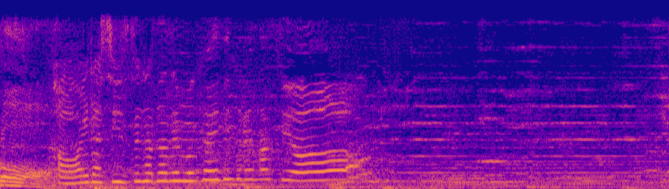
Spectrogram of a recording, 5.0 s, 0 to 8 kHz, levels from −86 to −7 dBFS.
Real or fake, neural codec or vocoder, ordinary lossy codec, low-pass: fake; codec, 16 kHz in and 24 kHz out, 2.2 kbps, FireRedTTS-2 codec; none; 7.2 kHz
